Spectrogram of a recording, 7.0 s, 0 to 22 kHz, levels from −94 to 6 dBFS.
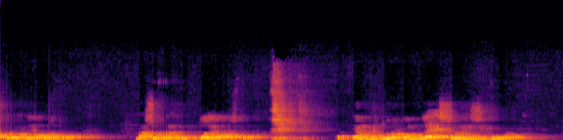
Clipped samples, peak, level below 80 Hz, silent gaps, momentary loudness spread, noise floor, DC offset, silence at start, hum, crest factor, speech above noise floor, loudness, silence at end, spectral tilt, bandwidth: under 0.1%; 0 dBFS; -72 dBFS; none; 14 LU; -47 dBFS; under 0.1%; 0 s; none; 16 dB; 32 dB; -17 LUFS; 0.4 s; -4.5 dB/octave; 11.5 kHz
